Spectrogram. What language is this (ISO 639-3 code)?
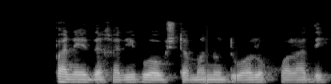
pus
